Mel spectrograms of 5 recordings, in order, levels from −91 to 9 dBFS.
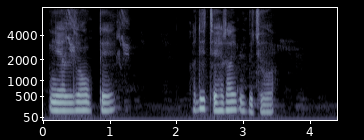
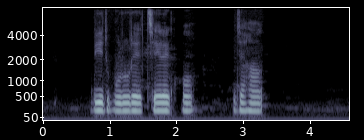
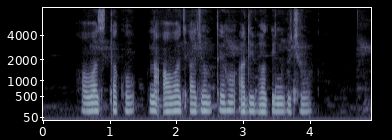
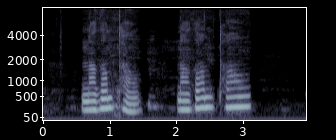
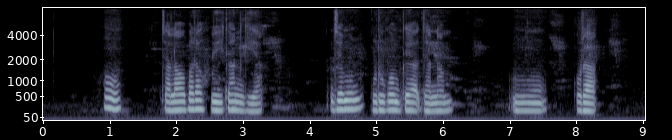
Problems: none marked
